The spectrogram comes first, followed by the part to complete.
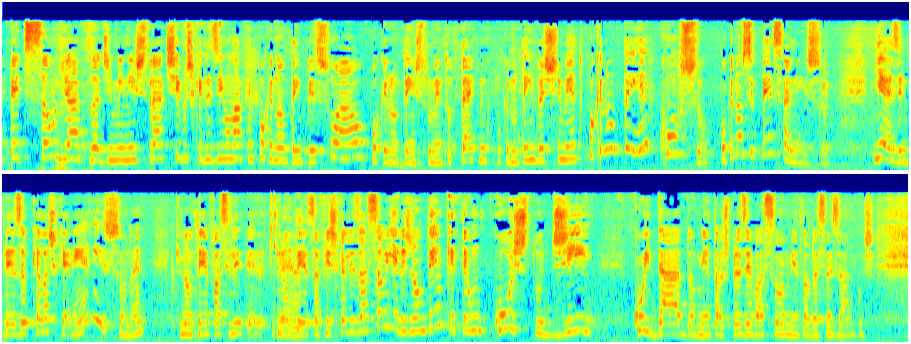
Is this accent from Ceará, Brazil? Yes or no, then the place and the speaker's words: no; Manaus, Amazonas, Brazil; Como é que no Brasil, eu sou de Manaus, né? Sou lá da Amazônia, muita água, água cruzando a cidade.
